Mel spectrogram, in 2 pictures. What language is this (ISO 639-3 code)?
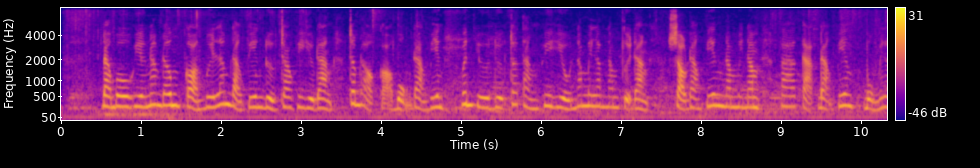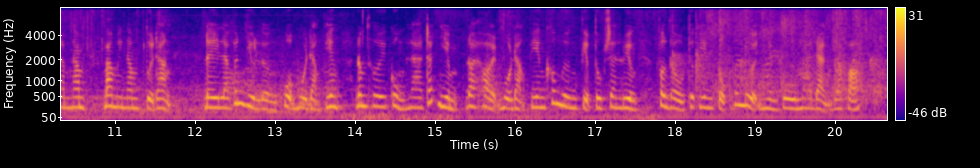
vie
